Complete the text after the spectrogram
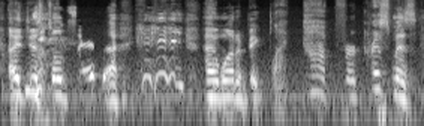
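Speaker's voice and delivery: high, breathless giggling between the words; a tipsy waitress bursting with laughter telling her friends. Retold or imitated. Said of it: "and she goes".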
